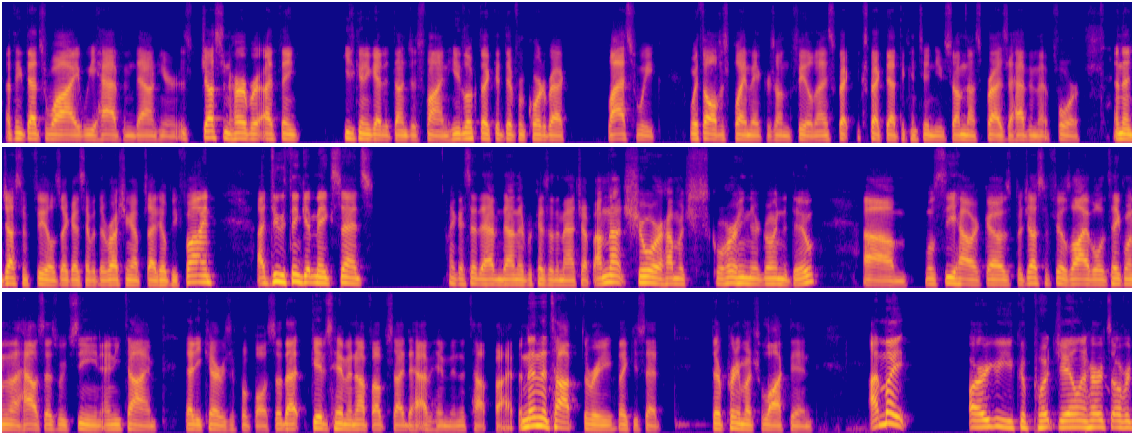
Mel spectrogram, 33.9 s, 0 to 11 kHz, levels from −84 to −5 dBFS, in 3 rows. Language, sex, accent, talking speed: English, male, American, 280 wpm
